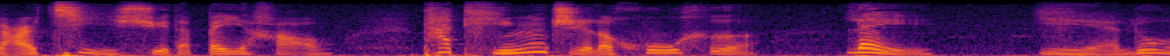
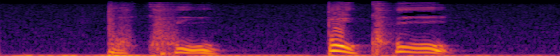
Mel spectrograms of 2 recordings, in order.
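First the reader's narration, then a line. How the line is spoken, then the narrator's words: Stern shout. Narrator (Chinese): 他厉声的喝喊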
